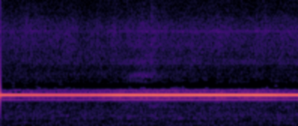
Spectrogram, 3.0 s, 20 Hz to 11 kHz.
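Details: Radio receiver at 24.5450 MHz area, next channel up, lower sideband only: steady high-pitched tone over faint hiss, over 20 dB signal, nothing on USB, AM or FM; unexplained recurring carrier, source unknown.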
